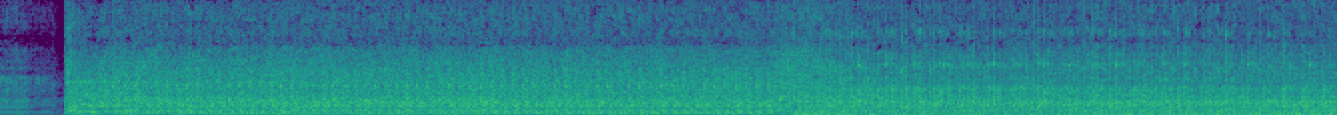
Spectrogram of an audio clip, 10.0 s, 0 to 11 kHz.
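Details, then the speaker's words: Ford F350 diesel dually after repairs, with air still in the fuel system and possibly low on fuel. The starter churns steadily for about five seconds before the engine catches and settles into a rough idle. "apparently there's a lot of air in the system yet and it still takes a while to fire"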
